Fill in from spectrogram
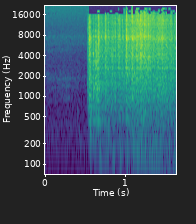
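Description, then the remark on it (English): A small moped engine suddenly sputters to life after a brief silence, then keeps running in a loud, steady, buzzing idle with a slightly pulsing rhythm, with no voices, as a small group sets out on a few mopeds. “Then we take a few mopeds and head out.”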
